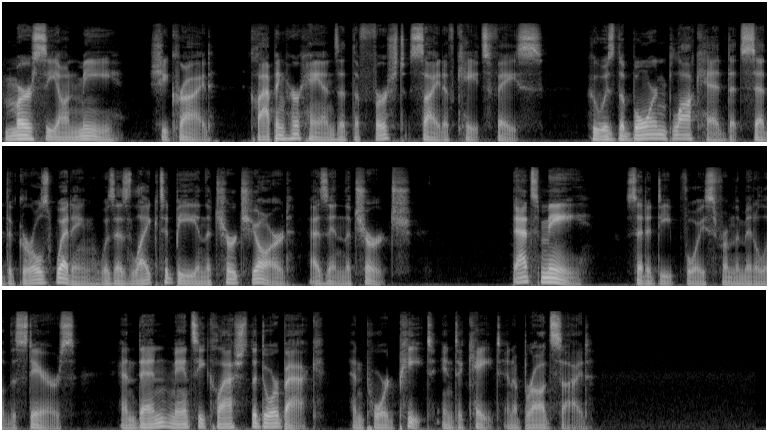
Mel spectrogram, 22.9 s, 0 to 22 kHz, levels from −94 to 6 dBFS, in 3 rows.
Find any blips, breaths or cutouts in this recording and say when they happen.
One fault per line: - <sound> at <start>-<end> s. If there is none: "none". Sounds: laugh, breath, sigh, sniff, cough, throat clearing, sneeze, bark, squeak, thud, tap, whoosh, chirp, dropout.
none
